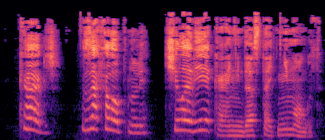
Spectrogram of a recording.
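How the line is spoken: Toothless mumbling small voice. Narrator (Russian): прошамкал чей-то голосок

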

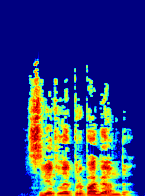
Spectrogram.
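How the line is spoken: Grumbling. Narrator (Russian): проворчал Чемоданов

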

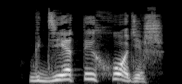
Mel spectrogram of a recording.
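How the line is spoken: Astonished exclamation. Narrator (Russian): изумленно выкрикнул

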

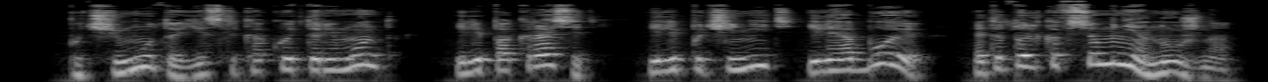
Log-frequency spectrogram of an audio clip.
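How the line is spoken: Displeased exclamation. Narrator (Russian): недовольно воскликнула Дафна

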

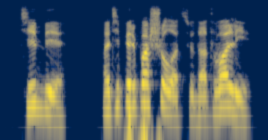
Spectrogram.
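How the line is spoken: Barking. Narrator (Russian): рявкнул экземпляр

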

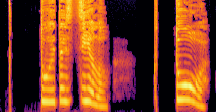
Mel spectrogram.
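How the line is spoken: Moaning. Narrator (Russian): простонала Таня

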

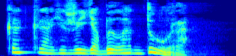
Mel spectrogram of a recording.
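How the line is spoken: Said through gritted teeth. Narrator (Russian): процедила Герда

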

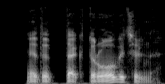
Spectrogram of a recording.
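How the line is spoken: Muttered. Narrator (Russian): пробормотал я

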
